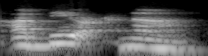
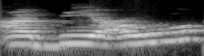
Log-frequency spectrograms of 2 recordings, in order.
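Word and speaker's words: أبيع: Ana abi'na. Nahnu nabi'u. Salah. Ana abi'u. Nah. Nahnu nabi'u. Cukup. Tadi bacanya abina, salah tadi abina, abi'u.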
